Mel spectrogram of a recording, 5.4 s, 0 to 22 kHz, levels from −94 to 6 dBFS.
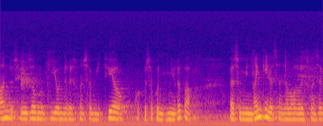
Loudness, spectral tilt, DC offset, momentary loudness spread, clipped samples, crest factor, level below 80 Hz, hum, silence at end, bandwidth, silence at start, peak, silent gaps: -19 LUFS; -11.5 dB/octave; under 0.1%; 12 LU; under 0.1%; 16 dB; -34 dBFS; none; 0 s; 4.2 kHz; 0 s; -4 dBFS; none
